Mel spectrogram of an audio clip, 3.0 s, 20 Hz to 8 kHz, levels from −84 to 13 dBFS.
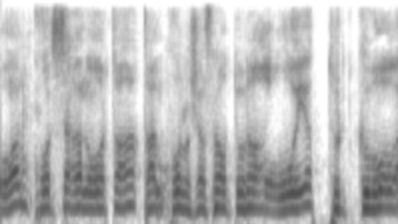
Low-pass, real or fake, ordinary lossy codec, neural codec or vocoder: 7.2 kHz; fake; MP3, 48 kbps; codec, 24 kHz, 1.5 kbps, HILCodec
